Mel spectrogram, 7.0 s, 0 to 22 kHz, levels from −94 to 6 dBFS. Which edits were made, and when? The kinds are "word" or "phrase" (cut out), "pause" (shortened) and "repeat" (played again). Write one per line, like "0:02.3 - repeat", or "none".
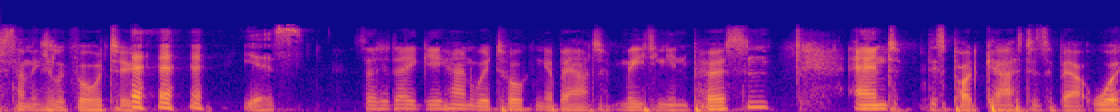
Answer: none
